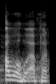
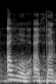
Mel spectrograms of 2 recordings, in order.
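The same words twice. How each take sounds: No difference in how they are said.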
